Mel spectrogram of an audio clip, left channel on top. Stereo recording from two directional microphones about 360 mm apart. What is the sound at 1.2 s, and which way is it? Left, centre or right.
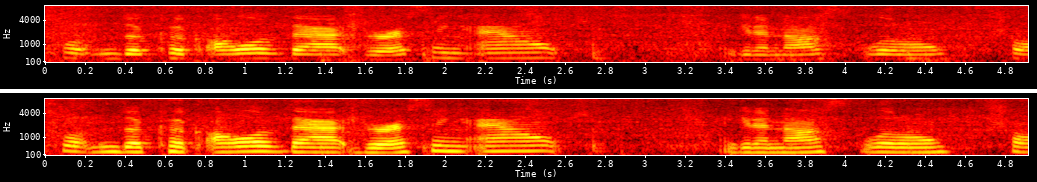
Speech, right.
